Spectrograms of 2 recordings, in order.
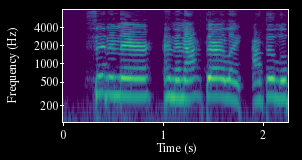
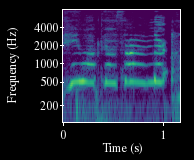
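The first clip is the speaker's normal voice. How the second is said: much higher, stunned echo; mock disbelief; 14 semitones higher, faster than usual. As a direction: parrot it back in shock. Parents repeat in disbelief.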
